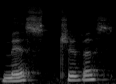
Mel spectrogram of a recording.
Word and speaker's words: mischievous: Mischievous, chivus. You can hear how there's just barely any vowel sound in those unstressed syllables.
